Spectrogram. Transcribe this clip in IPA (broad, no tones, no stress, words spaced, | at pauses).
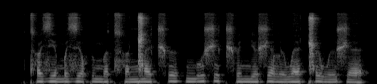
tʰœzʲɛmœ zʲɔpʏ mœt͡sʰœŋ͡ǁɛt͡ʃʰʏ | ŋu ʃɪt͡ʃʰʏ nʲœʃɛ lʏwɛǁʏ wʏ ʃɛ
